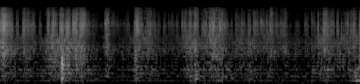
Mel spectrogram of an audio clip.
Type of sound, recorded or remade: remade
